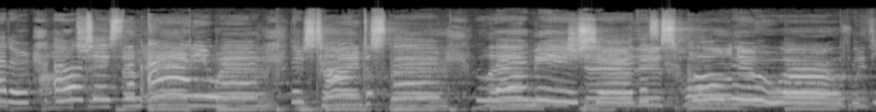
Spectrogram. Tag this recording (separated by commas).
child singing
